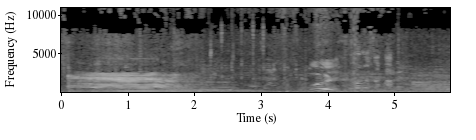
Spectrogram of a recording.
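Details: Cattle being unloaded from a truck: one long, low, harmonic-rich moo held steady for nearly two seconds, then a man talking excitedly over background engine and crowd noise.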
